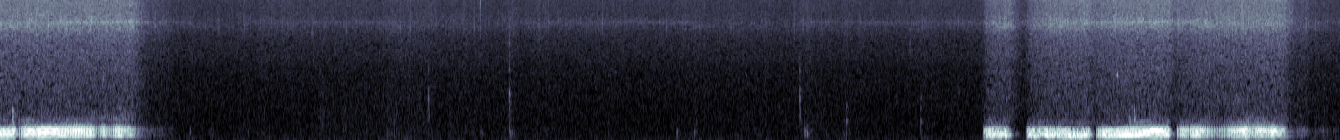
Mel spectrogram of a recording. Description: My stomach was growling in the night when i was laying in my bed.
